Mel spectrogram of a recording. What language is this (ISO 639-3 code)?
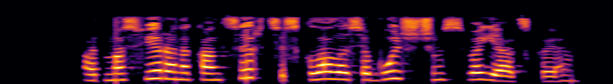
bel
